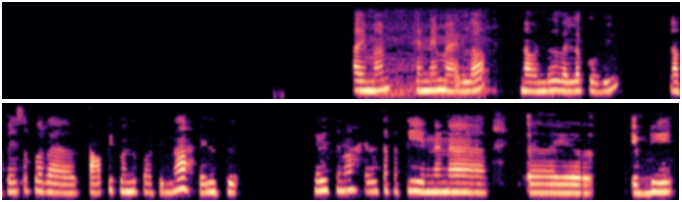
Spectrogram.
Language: Tamil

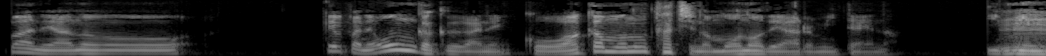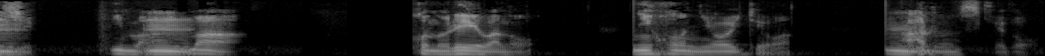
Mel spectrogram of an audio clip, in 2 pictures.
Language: Japanese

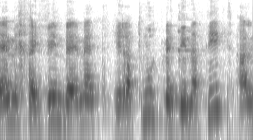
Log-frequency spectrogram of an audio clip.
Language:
Hebrew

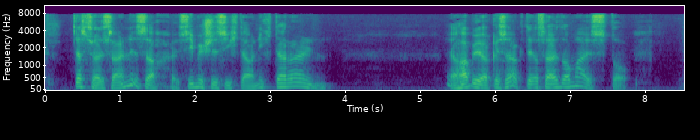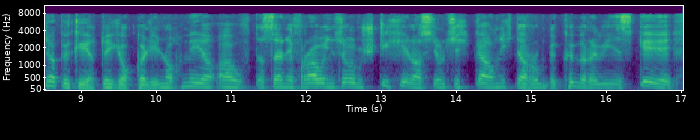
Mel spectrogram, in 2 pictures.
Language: German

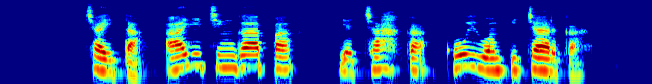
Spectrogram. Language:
Loja Highland Quichua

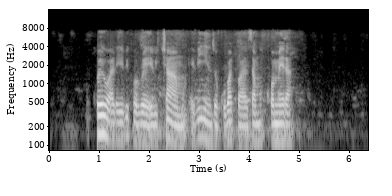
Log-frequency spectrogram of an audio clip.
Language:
Ganda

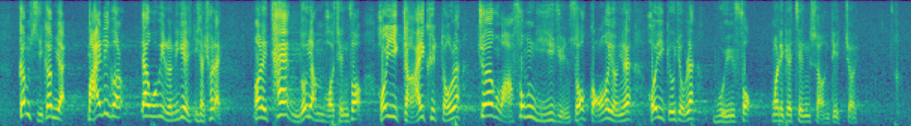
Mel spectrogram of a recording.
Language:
Cantonese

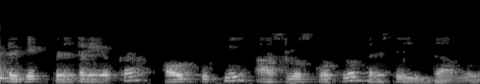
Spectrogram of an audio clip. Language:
Telugu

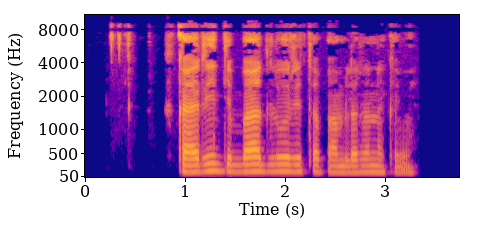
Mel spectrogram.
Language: Pashto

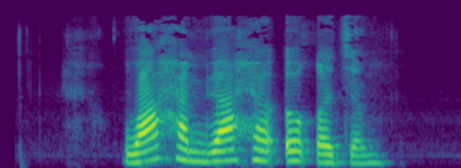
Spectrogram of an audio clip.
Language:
Abkhazian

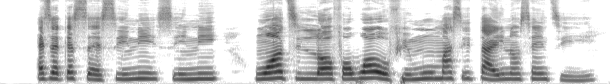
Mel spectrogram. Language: Yoruba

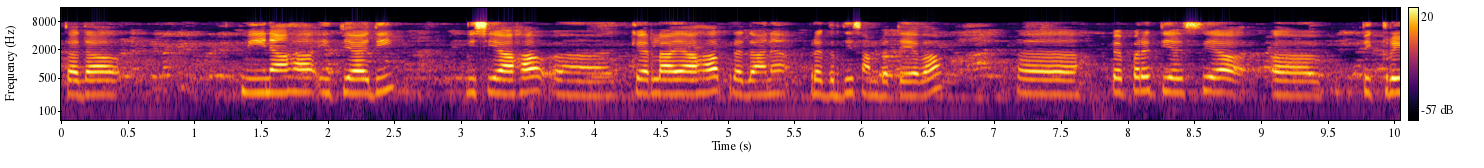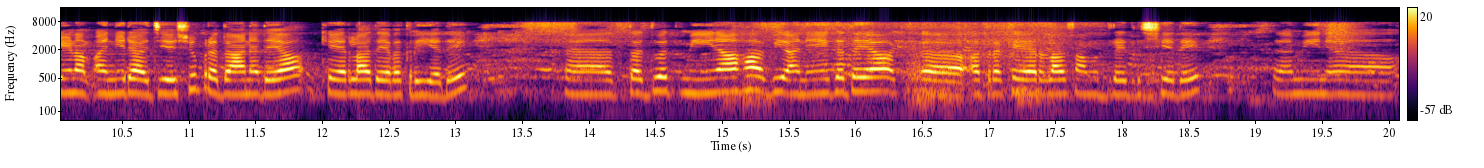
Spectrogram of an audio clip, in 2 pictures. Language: Sanskrit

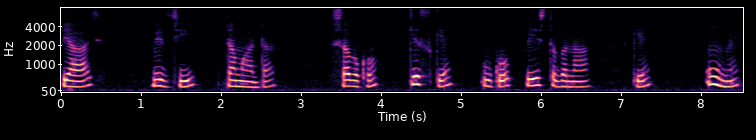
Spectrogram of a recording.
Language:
Bundeli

